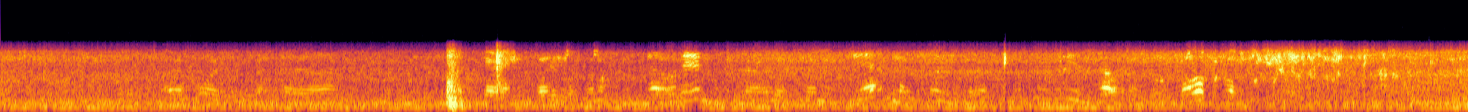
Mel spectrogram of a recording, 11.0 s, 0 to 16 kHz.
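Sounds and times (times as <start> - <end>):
sharp thump: 3.3 - 3.7.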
